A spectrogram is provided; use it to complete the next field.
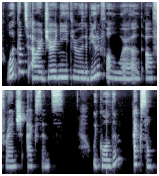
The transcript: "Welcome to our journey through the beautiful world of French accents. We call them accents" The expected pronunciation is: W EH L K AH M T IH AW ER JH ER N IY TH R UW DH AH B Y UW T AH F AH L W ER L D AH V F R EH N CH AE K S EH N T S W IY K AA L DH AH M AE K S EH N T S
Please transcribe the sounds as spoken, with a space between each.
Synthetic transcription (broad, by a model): W EH L K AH M T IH AW ER JH ER N IY TH R UW DH AH B Y UW T AH F AH L W ER L D AH V F R EH N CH AE K S EH N T S W IY K AA L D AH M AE K S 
